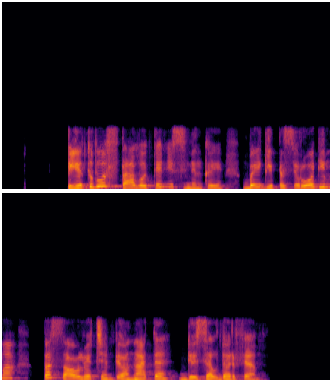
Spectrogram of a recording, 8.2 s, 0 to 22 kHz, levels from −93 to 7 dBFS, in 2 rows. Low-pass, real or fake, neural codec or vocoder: 7.2 kHz; fake; codec, 24 kHz, 3 kbps, HILCodec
